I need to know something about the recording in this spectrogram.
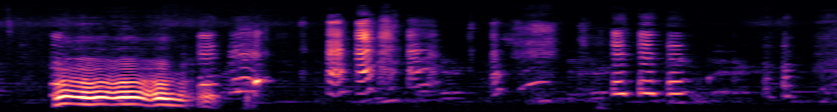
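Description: Laughter: one loud, wavering laugh about a quarter of a second in, then shorter bursts of laughing and voice.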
